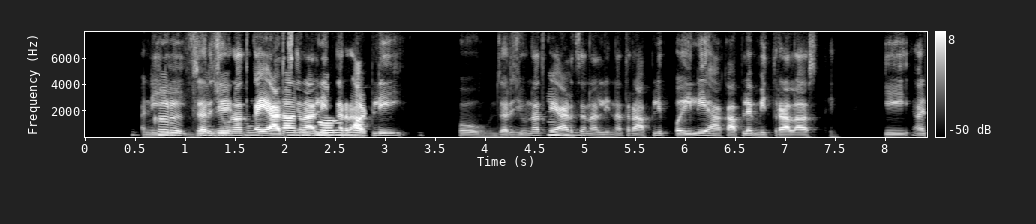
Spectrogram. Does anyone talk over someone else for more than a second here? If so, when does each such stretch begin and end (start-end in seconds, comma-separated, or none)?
0.7-3.1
